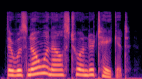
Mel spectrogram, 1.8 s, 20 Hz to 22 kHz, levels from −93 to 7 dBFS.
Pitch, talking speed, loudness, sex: 240 Hz, 270 wpm, -16 LUFS, female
